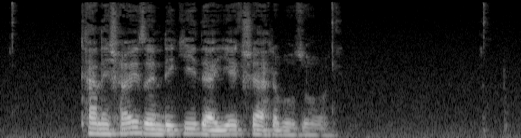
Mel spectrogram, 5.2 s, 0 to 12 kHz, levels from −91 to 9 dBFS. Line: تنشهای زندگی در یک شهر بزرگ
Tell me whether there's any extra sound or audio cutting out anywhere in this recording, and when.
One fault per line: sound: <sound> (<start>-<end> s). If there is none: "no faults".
no faults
